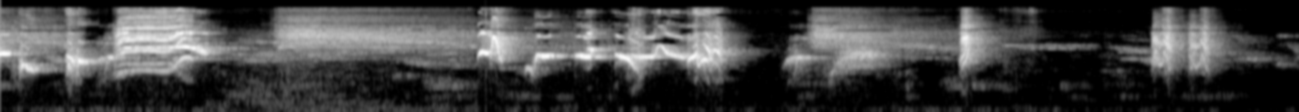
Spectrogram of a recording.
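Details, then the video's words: Morning song of an untrained Oriental magpie-robin: bright whistled slurs and buzzy chatter, then scattered short chirps with quiet gaps between phrases. "Kacer Bahan Absen Pagi"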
